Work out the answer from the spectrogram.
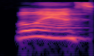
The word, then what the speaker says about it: Vallance: LinkedIn as well and did I pronounce your last name wrong is it Valance Valance yep that's great okay so I accented the wrong syllable at the beginning so I apologize about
